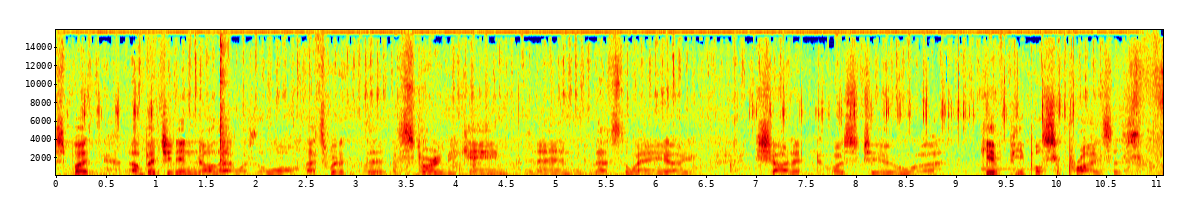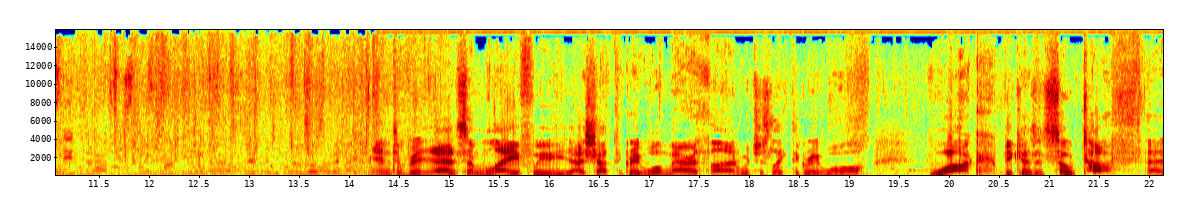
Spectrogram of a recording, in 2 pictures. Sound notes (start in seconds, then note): 11.3 people chattering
